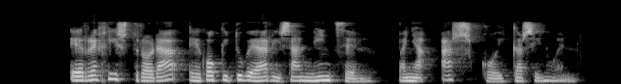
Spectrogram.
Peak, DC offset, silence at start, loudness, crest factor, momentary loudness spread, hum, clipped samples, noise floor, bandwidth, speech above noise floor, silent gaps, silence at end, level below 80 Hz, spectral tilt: 0 dBFS; under 0.1%; 0.7 s; -16 LUFS; 18 dB; 10 LU; none; under 0.1%; under -90 dBFS; 7.8 kHz; over 73 dB; none; 0.45 s; -62 dBFS; -3.5 dB/octave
